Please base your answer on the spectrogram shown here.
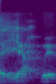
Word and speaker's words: Yahweh: yang seringkali dibaca ya tapi lebih banyak yang membaca Yahweh pada zaman sekarang Sekalipun kita tidak tahu dengan pasti sebetulnya yhwh itu pembacanya Bagaimana ya gue itu hanya merupakan satu kemungkinan bukan suatu kepastian lalu mereka mempersembahkan korban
